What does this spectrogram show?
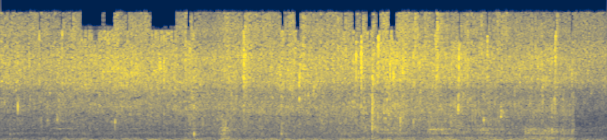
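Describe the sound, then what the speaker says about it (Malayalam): Sliced onions fry in hot oil in a pan for a chicken biryani, giving a soft, continuous sizzle and crackle at low level, steady from start to finish. "നമുക്കിത് കുറേശ്ശെയിട്ട് വറുത്തെടുക്കാം"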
